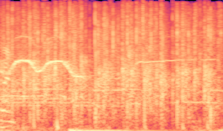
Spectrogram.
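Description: Steady applause from a studio audience, many hands clapping in a dense, continuous patter with a few whistles rising over it, holding at an even loudness throughout.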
